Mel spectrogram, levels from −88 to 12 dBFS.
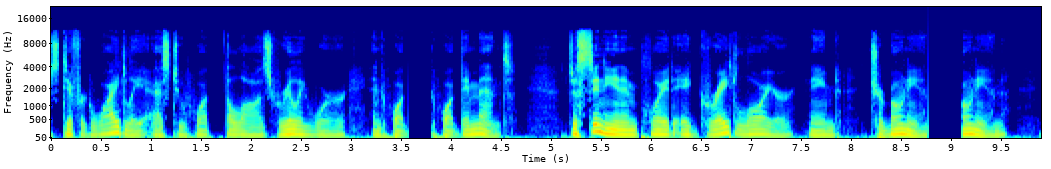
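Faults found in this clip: Chunks out of order, 1.04–1.08 s and 7.90–7.96 s. Brief jumbled stretch with hard joins. Jitter buffer or writer placed 20 ms chunks late, one chunk late at first, two chunks late at second. No audio lost, only misordered.

Stream reconnect, 3.57–4.06 s and 8.77–9.45 s. Silence of 234 ms, then 343 ms. Player dropped the connection and restarted the decoder. Playback resumes earlier, by 261 ms then 340 ms. This repeats recent audio, which fits a server burst resend.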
